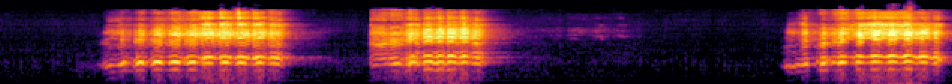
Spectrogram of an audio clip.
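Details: Sheep from a flock in a countryside field bleating: three quavering, wavering bleats, each about a second long, separated by short silences, with the last bleat strongest, with no other sounds.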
